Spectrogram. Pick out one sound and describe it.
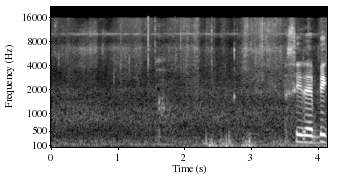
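Leafy plants rustle as a hand brushes through them.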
